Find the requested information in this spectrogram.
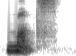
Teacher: in the word months my tongue placement is nearly in the same spot as it is for the th the placement changes because my tongue is anticipating the next sound · the harder pronunciation uses the voiceless th sound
